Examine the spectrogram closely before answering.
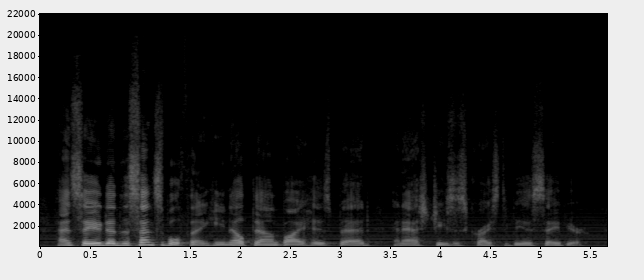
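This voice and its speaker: Music plays behind a man speaking with an American accent. His pitch swings very widely as he talks at a fairly quick pace. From New Jersey. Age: 70s. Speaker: retired science teacher, science presenter. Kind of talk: science presentation to audience. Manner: conversational, interactive.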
